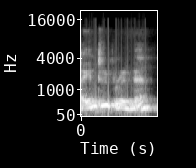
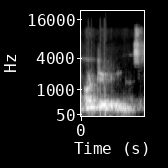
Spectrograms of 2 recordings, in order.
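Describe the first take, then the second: First: The word is pronounced the way it is spelled. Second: The word is pronounced differently from its spelling. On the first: The speaker calls it wrong. "as though we are writing is uh, entrepreneur" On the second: The speaker calls it right. "the correct way of pronouncing is entrepreneurs"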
